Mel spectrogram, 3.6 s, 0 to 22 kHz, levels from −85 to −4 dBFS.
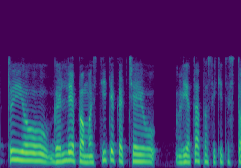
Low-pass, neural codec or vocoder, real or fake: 5.4 kHz; vocoder, 44.1 kHz, 128 mel bands, Pupu-Vocoder; fake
